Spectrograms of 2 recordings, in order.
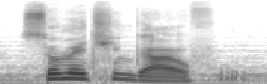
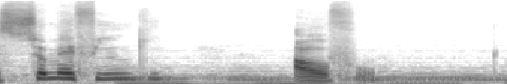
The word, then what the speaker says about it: Something Awful: A teoria mais aceita diz que surgiu em um fórum da internet, Sometingaufu. Como eu falei, meu inglês não é dos melhores. Eu acho que a pronúncia certa seria Something Awful, criada por usuários conhecidos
